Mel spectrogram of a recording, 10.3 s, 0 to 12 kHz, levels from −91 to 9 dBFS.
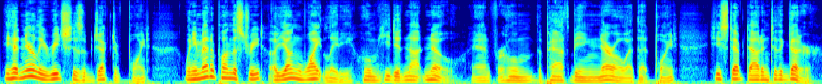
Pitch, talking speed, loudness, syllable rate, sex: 115 Hz, 220 wpm, -18 LUFS, 5.4 syllables/s, male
